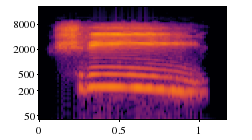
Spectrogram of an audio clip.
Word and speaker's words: श्री: इसको श्री या श्री या श्री नहीं बोलेंगे। इसको बोलेंगे श्री श्री जय श्री राम बना श्री निकेतनम।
